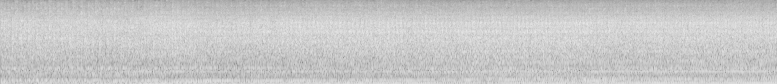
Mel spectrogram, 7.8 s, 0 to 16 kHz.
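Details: 1968 Evinrude Fastwin outboard in test tank, untouched, Sea Foam mixed in fuel: smooth even two-stroke burble at steady idle from cold, no coughing, stumbling or misfire; normal idle.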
